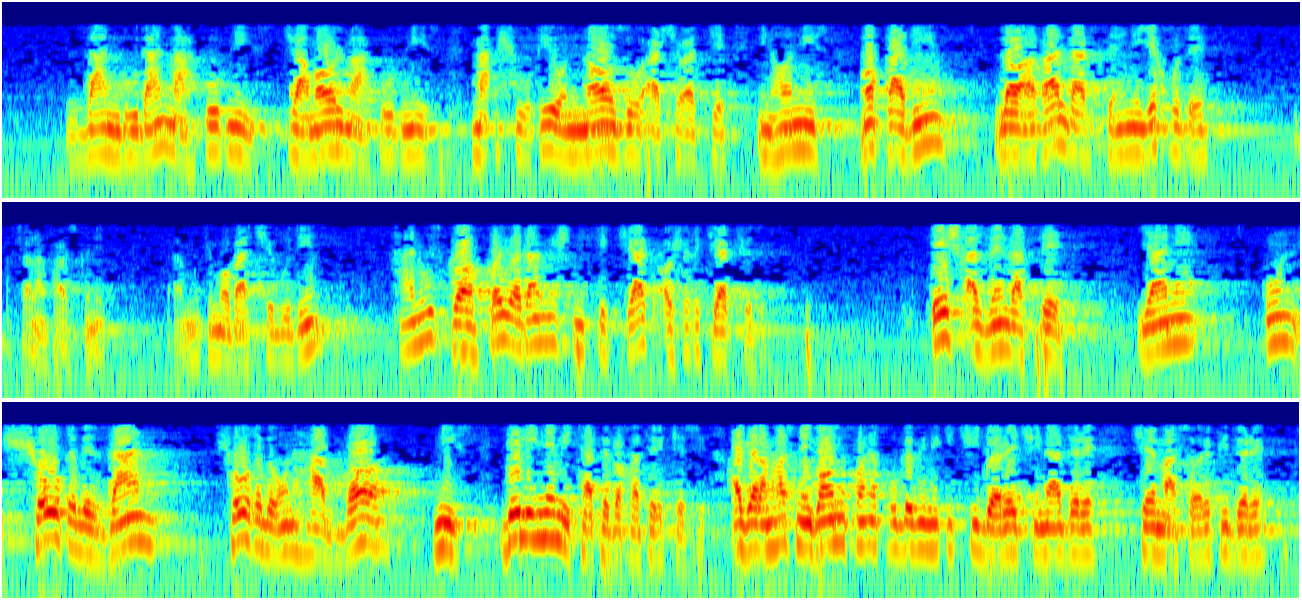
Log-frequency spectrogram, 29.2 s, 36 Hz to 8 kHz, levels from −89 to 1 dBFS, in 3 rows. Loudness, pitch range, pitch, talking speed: -18 LUFS, 120-150 Hz, 130 Hz, 145 wpm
